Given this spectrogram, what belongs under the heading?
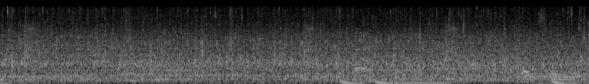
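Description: Water trickling from a freshly cut tree branch outdoors on a trip in outer Tokyo, Japan, a steady soft stream running throughout beside faint background murmur.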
